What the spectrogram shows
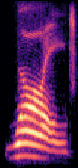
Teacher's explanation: they stress more on the r like they do in america in american accent they will say world so their r is a lot more pronounced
